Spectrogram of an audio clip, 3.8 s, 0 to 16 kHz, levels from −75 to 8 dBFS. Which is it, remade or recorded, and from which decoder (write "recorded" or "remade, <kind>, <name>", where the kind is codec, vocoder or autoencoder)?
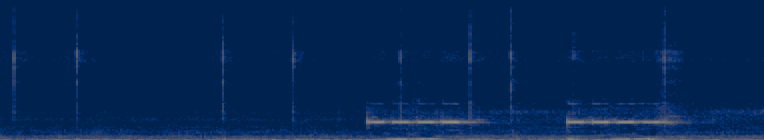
remade, codec, SNAC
